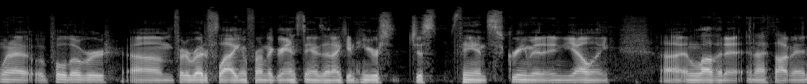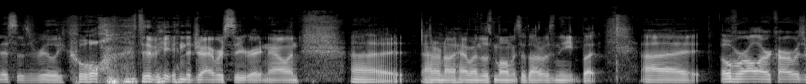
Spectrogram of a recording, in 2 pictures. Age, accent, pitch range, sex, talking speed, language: 20-39, American, 100-110 Hz, male, 240 wpm, English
